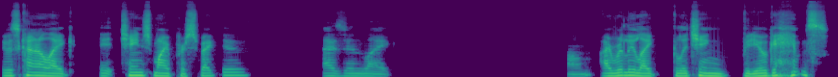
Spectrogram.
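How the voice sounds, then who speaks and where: A man's voice: mid-range voice, fairly even intonation, measured pace, long pauses, a bit bright, dry recording, studio quality. A young man co-hosting a casual podcast, teasing and blunt, swearing casually. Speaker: podcast co-host. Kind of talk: casual chat.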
